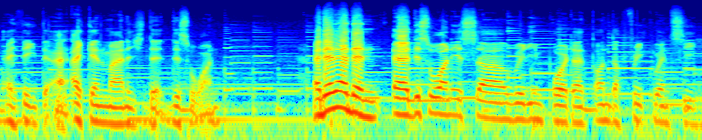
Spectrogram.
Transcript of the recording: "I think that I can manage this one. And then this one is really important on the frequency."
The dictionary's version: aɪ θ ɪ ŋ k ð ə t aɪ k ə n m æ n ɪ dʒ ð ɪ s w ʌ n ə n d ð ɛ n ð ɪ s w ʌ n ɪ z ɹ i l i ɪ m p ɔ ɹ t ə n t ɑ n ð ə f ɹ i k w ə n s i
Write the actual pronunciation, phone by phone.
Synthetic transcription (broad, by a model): aɪ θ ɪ ŋ k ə t aɪ k ə n m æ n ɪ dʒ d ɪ s w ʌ n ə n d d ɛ n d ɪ s w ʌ n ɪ s ɹ i l i ɪ m p ɔ ɹ t ə n t ɑ n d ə f ɹ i k w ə n s i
